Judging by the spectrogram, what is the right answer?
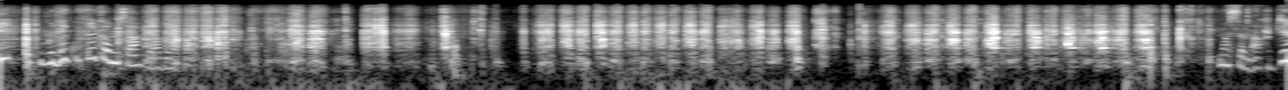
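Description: Scissors cutting a hole in a cardboard box, a rapid run of rough rasping snips and scrapes, close and continuous, with someone speaking briefly at the start.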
